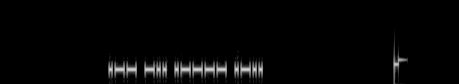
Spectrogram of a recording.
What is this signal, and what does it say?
Morse code, heard as a keyed tone, about 40 wpm, 700 Hz. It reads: WD1L
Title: USA Call Signs - 4 Characters - 2x Character Spacing - 40wpm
